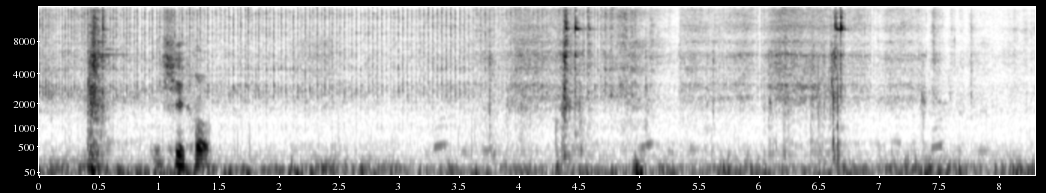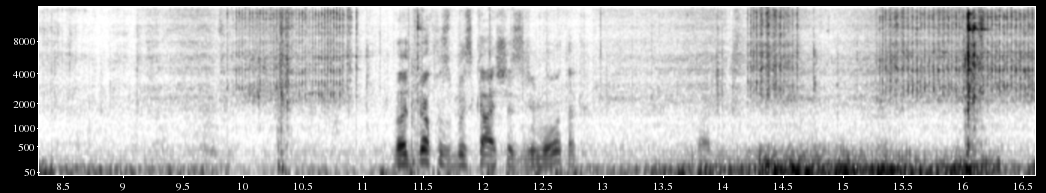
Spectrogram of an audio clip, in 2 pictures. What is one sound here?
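Bicycle tyres roll and rumble on pavement.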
